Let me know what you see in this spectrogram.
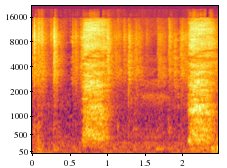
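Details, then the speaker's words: A dog's two harsh, dry, honking cough bursts; kennel cough. "blondie my dogs have kennel cough and that's what it sounds like"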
